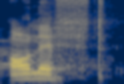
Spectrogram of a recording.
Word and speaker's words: honest: o becomes weaker um another one with silent h uh honest yeah it's a good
